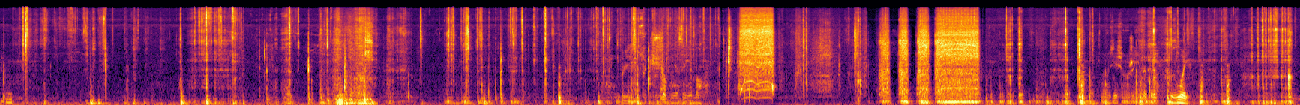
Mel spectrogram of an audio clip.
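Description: Hand wood-carving gouge and chisel cutting into a wooden block: a run of short scraping cuts and snapping chips, with two longer strokes of about a second each past the middle.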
